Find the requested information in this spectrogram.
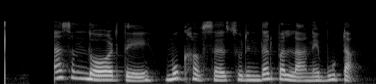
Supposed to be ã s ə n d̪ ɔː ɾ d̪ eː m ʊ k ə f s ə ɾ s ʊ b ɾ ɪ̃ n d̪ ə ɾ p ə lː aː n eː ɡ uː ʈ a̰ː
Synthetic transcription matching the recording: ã s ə n d̪ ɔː ɾ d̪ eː m ʊ kʰ ə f s ə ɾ s ʊ ɾ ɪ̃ n d̪ ə ɾ p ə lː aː n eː b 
